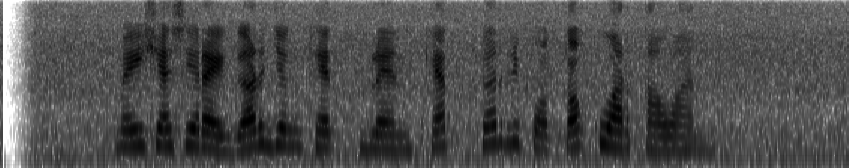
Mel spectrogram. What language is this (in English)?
Sundanese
